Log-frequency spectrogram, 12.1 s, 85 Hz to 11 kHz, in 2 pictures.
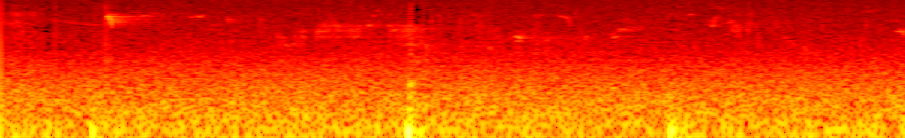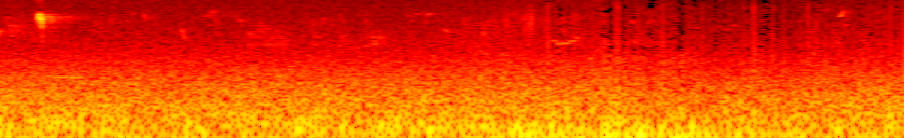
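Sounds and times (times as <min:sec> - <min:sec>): wind rumble: 0:00.0 - 0:12.0
high bird chirps: 0:06.0 - 0:06.6.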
